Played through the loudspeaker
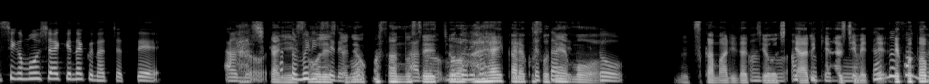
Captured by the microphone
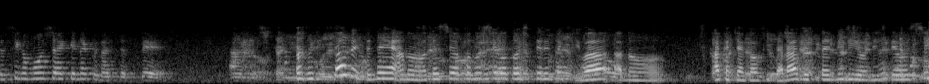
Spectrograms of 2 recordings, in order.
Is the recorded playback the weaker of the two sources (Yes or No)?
Yes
